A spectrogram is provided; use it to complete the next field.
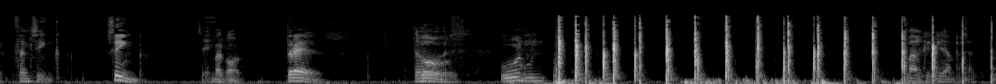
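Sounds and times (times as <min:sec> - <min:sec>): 
speech: 0:00.2 - 0:03.4, 0:04.1 - 0:05.9, 0:09.1 - 0:09.8
applause: 0:05.6 - 0:09.9.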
